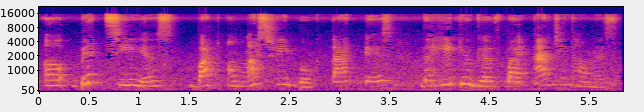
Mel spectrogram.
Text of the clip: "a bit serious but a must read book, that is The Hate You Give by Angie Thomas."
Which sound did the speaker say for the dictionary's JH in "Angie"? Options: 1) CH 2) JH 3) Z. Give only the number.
1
